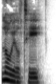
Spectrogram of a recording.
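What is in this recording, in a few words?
"loyalty", British English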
